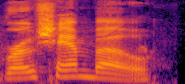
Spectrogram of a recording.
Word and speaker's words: Rochambeau: MC crew how do you how do you pronounce roshambo is that saying that right yeah Rochambeau okay and what and what does it mean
